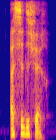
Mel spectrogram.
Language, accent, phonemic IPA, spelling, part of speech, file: French, France, /a.si.di.fɛʁ/, acidifère, adjective, LL-Q150 (fra)-acidifère.wav
- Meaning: acidiferous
